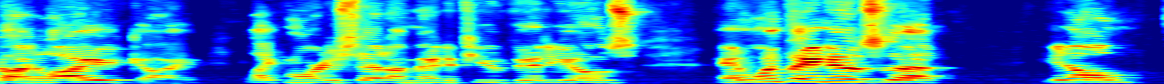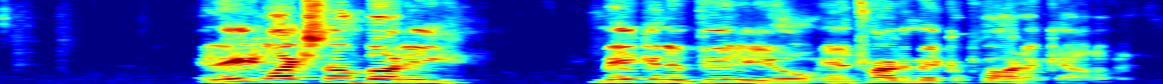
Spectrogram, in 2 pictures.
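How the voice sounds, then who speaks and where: A man in his sixties from Ohio, a guest telling his own story in a plainspoken, halting, folksy way over a video call. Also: high voice, fairly bright tone. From Ohio, USA. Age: 60s.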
